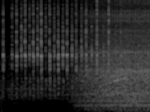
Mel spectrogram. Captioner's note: typewriter clanking; projector whirring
